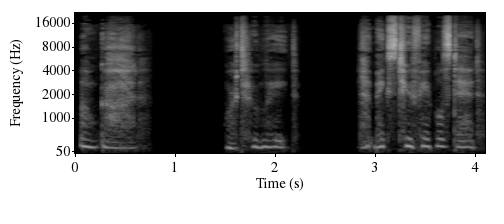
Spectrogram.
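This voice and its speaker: A woman's voice: lowish voice, steady tone, takes it slowly, slightly rough, no echo, exaggerated voice. A woman acting as a composed, earnest young investigator in a noir fantasy video game, serious and restrained with a dry edge. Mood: hushed, shaken. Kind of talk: video game voice acting, naturalistic dramatic dialogue.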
